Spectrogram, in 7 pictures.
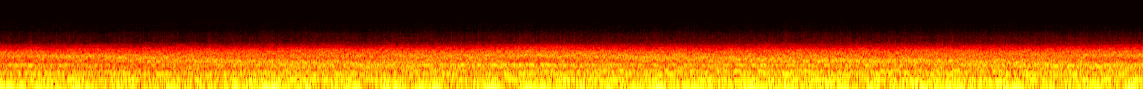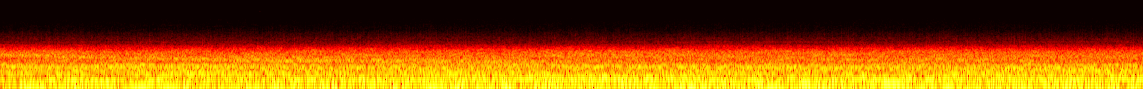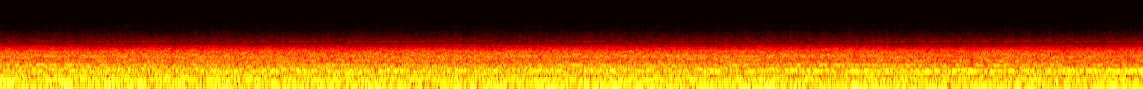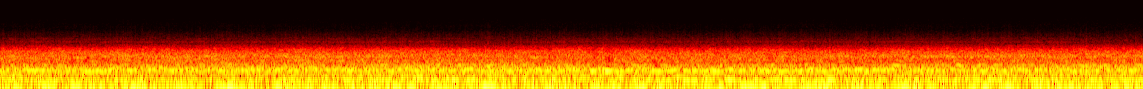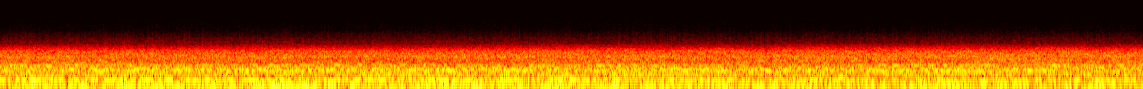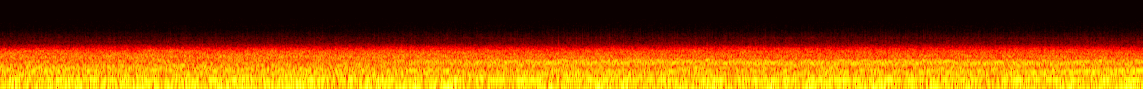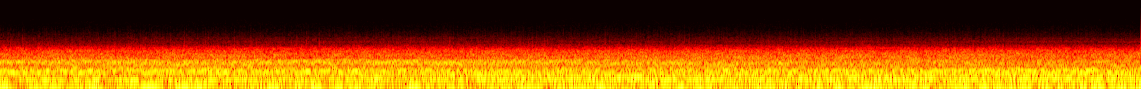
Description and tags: Low frequency distant drone
distant, drone, low-frequency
